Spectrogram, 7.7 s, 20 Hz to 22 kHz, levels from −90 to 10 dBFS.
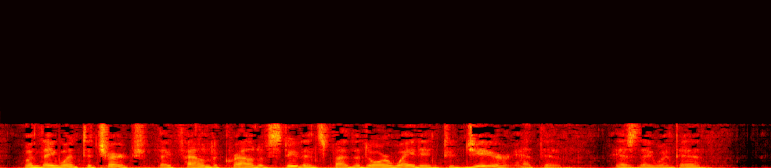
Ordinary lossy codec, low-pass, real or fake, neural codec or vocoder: MP3, 24 kbps; 7.2 kHz; fake; codec, 16 kHz, 4.8 kbps, FACodec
